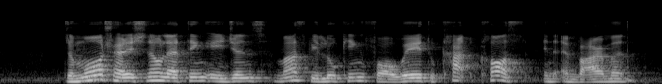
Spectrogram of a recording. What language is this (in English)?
English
